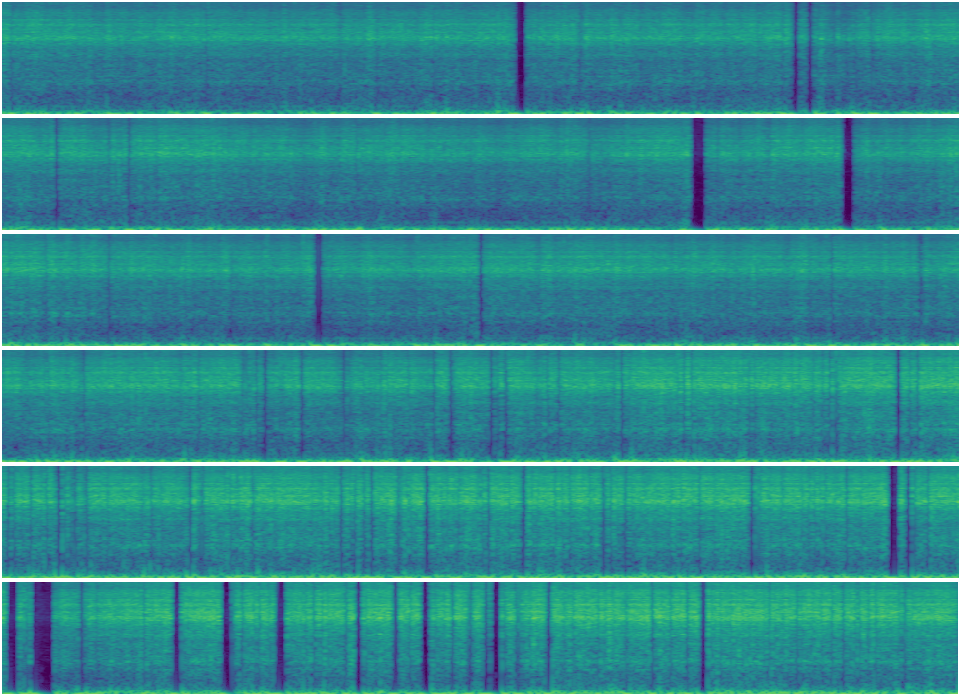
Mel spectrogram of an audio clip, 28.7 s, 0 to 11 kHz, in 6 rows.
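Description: Heavy wind buffeting on the microphone over the steady running of a Honda CB750 motorcycle at cruising speed. It grows louder and steadier about halfway through.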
